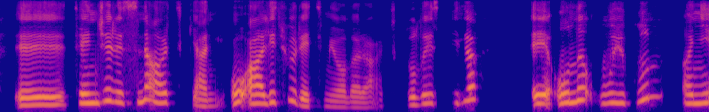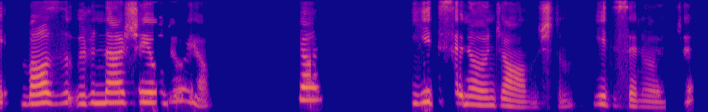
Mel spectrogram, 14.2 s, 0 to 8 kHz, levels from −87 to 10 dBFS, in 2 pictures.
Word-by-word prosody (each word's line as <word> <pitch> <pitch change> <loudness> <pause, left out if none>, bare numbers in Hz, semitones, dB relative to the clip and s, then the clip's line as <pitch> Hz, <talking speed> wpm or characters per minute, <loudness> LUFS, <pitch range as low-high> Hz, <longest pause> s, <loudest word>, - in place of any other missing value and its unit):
eee, 205 +2 +4
tenceresine 255 +5 +4
artık 260 -2 -2
yani 165 -1 -5
o 255 - +4
aleti 260 +6 +2
üretmiyorlar 155 - -6
artık. 140 +6 -17
Dolayısıyla, 245 - -3 0.6
eee, 480 +1 +7
ona 265 - +3
uygun, 260 - -5 0.2
hani 240 +2 0 0.2
bazı 240 +2 +1
ürünler 260 +3 0
şey 270 +1 +1
oluyor 265 +4 -9
ya. - - -13 0.9
Ya 335 0 +2 1.0
7 275 +4 -4
sene 230 -6 +4
önce 195 -2 -5
almıştım, 150 +1 -6 0.2
7 220 -5 -7
sene 170 -3 +3
önce. 140 -2 -16
240 Hz, 110 wpm, -25 LUFS, 195-265 Hz, 1.0 s, eee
